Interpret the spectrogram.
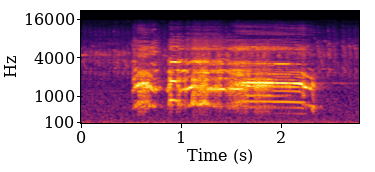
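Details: Young rooster, one of two small cocks crowing a challenge in a busy chicken yard: one hoarse, drawn-out crow lasting about two seconds, a short first syllable then a long harmonic-rich note fading at the end.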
